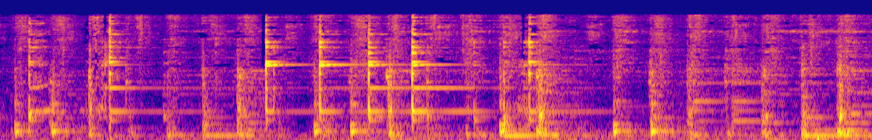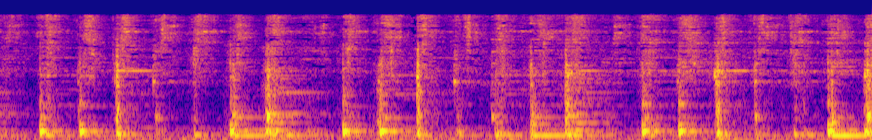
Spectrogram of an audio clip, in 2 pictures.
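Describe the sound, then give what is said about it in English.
Jam Jar Sweet Red Blend wine is poured into a glass, with a steady splashing stream and frequent bright glassy clinks and ringing tones throughout, fairly loud and with no talking. “Let me pour a glass.”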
